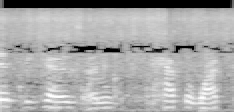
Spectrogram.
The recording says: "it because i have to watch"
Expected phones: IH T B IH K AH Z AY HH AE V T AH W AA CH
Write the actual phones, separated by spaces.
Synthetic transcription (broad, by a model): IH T B IH K AH Z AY HH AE F T AH W AA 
